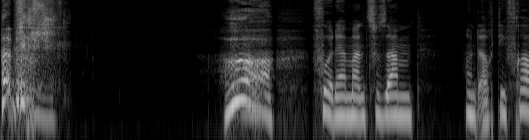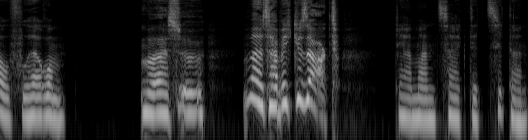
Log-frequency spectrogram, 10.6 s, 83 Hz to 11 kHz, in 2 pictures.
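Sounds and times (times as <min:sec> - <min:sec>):
stifled sneeze with nose held: 0:00.0 - 0:00.8
speech: 0:02.2 - 0:06.0, 0:06.7 - 0:10.5.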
